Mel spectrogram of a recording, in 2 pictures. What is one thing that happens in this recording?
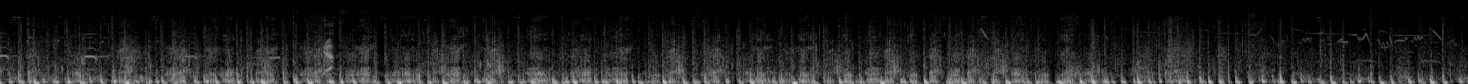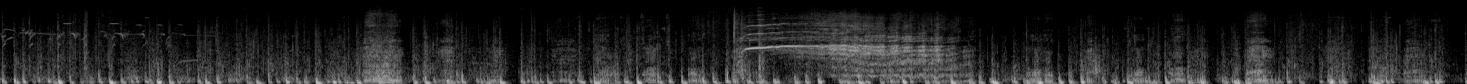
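Horse hooves thud rapidly on a dirt trail at a gallop.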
